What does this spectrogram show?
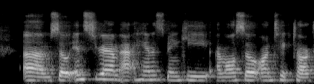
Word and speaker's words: Spanke: everything from there and that's Spanky s p a n k e yes yes I meant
